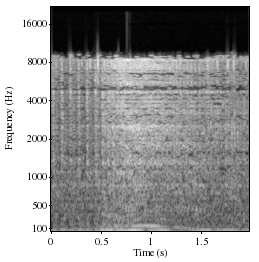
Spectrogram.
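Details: Yamaha YBR125 small single-cylinder motorcycle engine blipped up and back, light metallic rattle over the exhaust note.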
